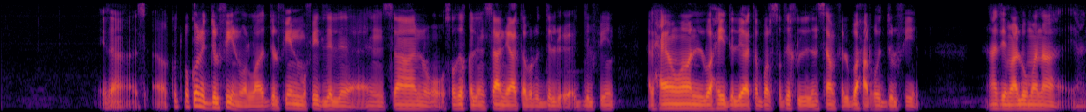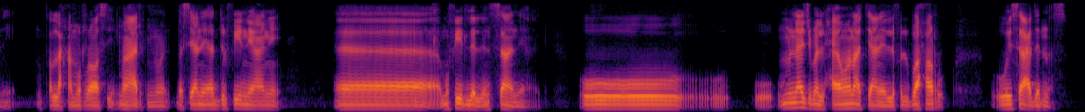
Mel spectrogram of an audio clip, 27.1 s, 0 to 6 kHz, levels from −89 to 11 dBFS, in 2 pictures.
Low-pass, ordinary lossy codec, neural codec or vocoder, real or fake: 5.4 kHz; none; none; real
